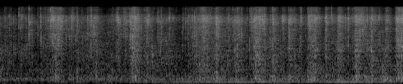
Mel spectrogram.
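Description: Thin clear plastic packaging bag crinkling irregularly as it is handled and pulled open.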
